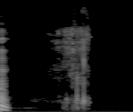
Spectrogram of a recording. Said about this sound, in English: Let me sip my coffee here. It's still hot, y'all.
